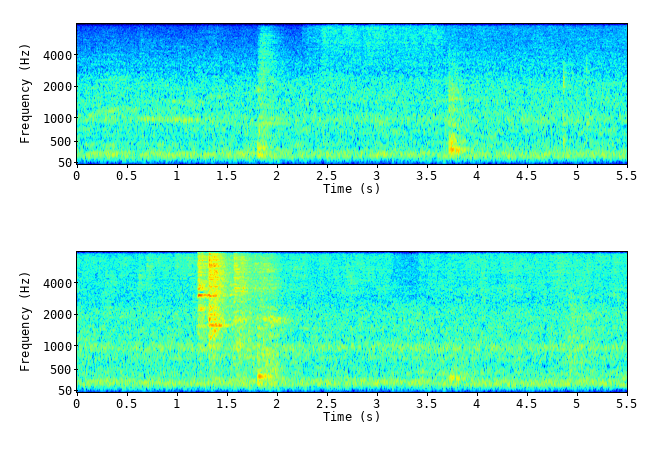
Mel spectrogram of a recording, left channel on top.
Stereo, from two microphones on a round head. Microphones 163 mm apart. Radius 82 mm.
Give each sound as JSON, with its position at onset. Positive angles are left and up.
{"t": 1.8, "sound": "a snare drum", "side_deg": -25, "distance_m": 7.0}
